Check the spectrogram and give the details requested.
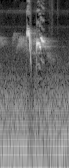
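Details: Red-whiskered bulbul, a female singing to stimulate the male and lure wild birds: a brief phrase of two bright whistled notes, the second slightly longer and dipping, over faint low background hum.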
